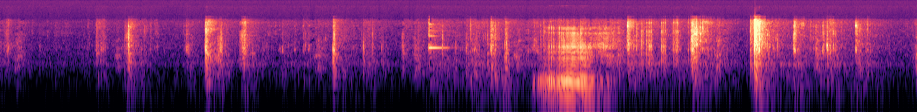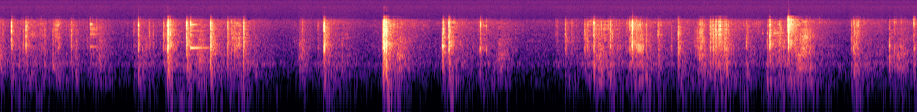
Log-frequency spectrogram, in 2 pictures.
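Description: Irregular plastic clicks, taps and small rattles from a phone holder being fitted and adjusted on a tripod head, with the sharpest clicks about seven and a half and thirteen seconds in. A brief low sound comes about five and a half seconds in.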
